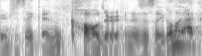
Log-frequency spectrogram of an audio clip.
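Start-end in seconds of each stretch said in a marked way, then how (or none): 1.7-2.0 higher excited imitation; mock excited. Fiancée phoning her best friend, mock excited. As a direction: gush the news.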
